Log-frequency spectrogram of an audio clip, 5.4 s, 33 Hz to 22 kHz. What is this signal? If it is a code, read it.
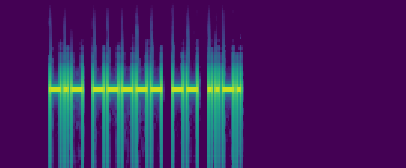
Morse code, heard as a keyed tone, about 25 wpm, 700 Hz. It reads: K0MF
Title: USA Call Signs 25wpm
